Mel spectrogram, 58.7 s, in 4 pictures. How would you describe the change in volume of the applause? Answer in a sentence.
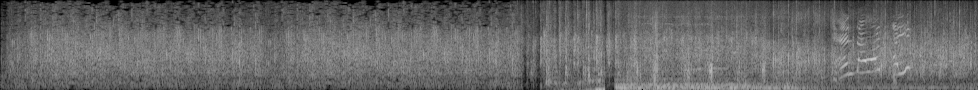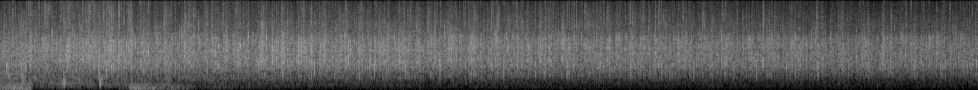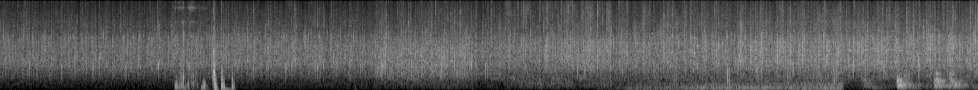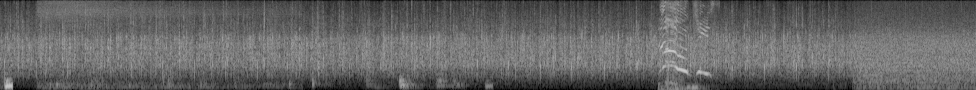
The volume of the applause goes down, then up.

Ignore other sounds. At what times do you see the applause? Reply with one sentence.
You can hear the applause from 0.0 to 58.6 s.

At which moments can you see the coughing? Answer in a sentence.
You can hear the coughing from 31.9 to 32.9 s.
